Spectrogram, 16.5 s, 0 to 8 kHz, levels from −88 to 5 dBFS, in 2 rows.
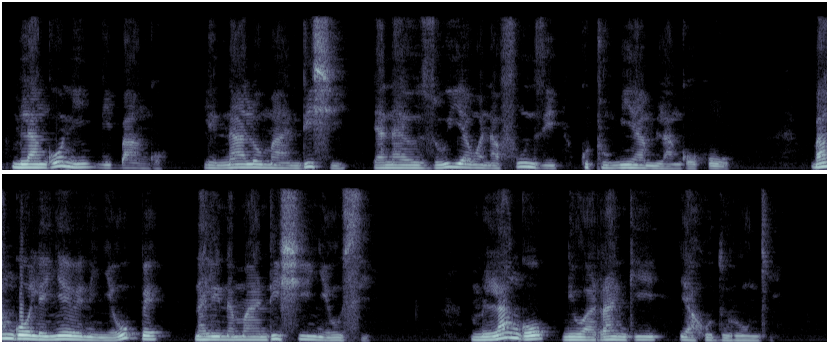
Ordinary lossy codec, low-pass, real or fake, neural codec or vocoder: MP3, 64 kbps; 7.2 kHz; real; none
